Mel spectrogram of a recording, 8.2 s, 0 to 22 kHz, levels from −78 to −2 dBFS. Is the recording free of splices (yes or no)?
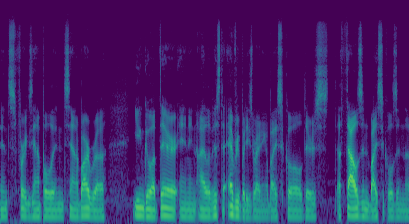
yes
